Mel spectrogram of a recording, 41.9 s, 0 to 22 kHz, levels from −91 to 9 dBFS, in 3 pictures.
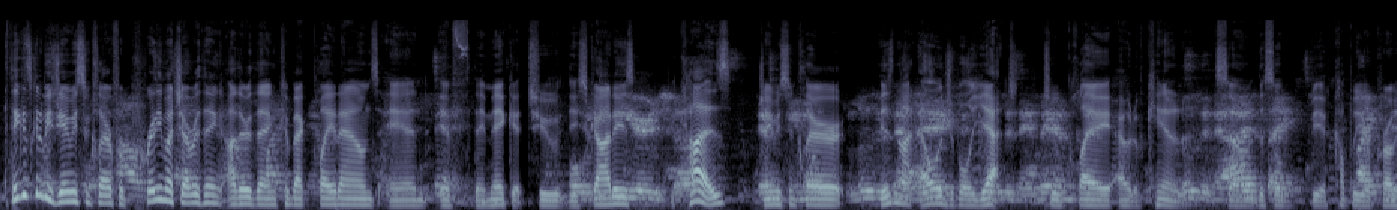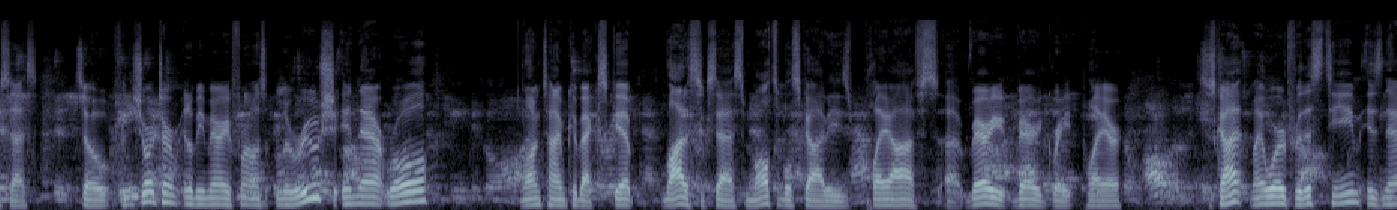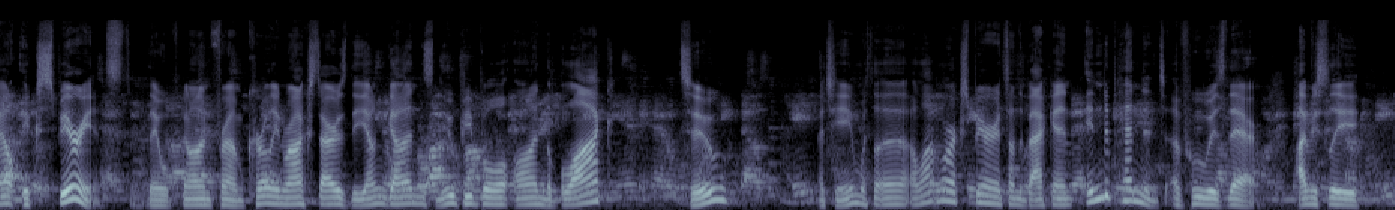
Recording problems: background chatter; loud; throughout; 2 voices, 9 dB below the speech

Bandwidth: 14.5 kHz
